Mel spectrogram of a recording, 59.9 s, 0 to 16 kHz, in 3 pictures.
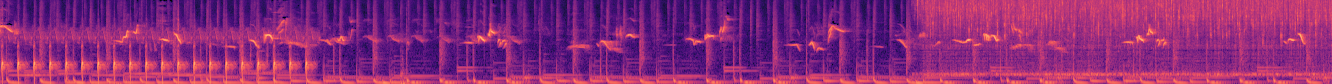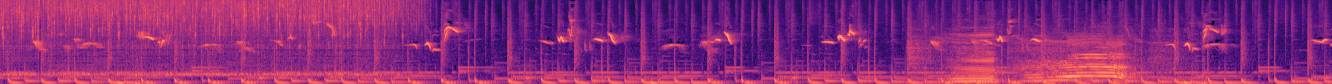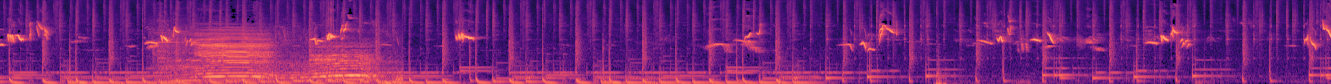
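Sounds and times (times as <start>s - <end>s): water trickling into basin: 0.0s - 4.8s, 13.7s - 26.9s, 42.1s - 46.0s
high chirps: 0.0s - 7.9s, 13.6s - 27.4s, 52.4s - 59.9s
background music with steady beat: 0.0s - 59.9s
cow mooing: 34.1s - 37.1s, 42.3s - 45.8s.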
